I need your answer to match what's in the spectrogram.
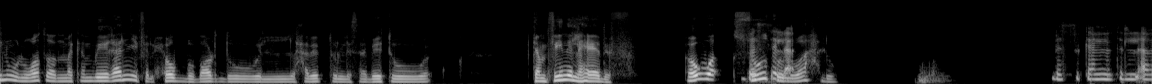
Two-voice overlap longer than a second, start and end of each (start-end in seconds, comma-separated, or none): none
